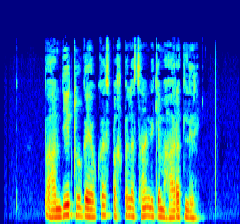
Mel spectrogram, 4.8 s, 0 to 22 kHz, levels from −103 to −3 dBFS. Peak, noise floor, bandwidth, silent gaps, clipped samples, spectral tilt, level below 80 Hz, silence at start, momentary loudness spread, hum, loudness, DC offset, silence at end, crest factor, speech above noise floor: -6 dBFS; -74 dBFS; 11 kHz; none; under 0.1%; -6.5 dB/octave; -68 dBFS; 0.9 s; 9 LU; none; -24 LUFS; under 0.1%; 0.85 s; 18 dB; 52 dB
